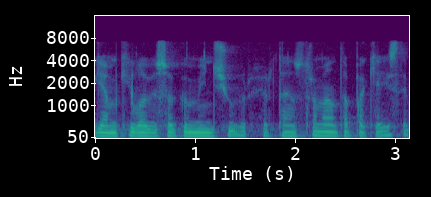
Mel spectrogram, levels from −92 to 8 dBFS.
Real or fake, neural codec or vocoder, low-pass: real; none; 7.2 kHz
